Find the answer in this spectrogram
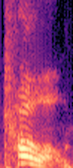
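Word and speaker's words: Towl: that to to to to like toy like toll t o l l toll toll to well good morning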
